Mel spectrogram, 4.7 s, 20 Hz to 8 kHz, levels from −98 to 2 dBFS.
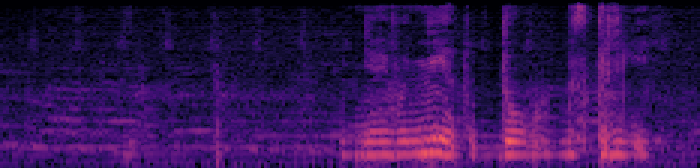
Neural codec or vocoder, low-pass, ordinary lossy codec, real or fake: vocoder, 24 kHz, 100 mel bands, Vocos; 7.2 kHz; Opus, 24 kbps; fake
